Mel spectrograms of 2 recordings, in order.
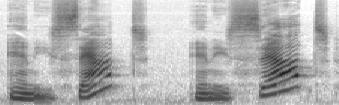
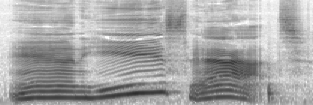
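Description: First: Said in the usual way. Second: Very slow, stretched-out narration; slow drawn-out. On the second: A narrator's reading. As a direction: drag out each word, heavy and tired. Repeated line, slow drawn out.

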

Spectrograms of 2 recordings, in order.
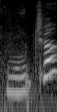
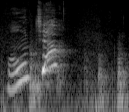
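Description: First: Said in the usual way. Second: Won't ya? pitched much higher and teasing; high playful echo. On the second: Shown as a demonstration. Teacher playfully repeats a reminder to viewers, high teasing echo. Repeats tag question twice.

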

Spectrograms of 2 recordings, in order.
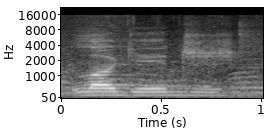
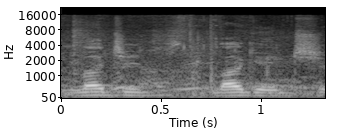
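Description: First: "Luggage" said carefully with a hard g, as corrected; corrected pronunciation. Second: "luggage" slurred like lush-ij, stumbling; mispronounced. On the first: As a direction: say "Luggage" as lug-ij, fixing the earlier lush-ij. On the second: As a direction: mumble "luggage" with a soft zh sound. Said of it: "I don't know English that well". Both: Real, not acted.

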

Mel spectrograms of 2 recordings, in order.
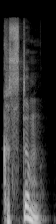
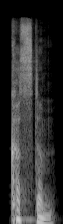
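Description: First: Custom wrongly stressed on the second syllable; cus-TOM, first syllable reduced to schwa; weak cus, stressed tom in custom; reversed stress. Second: Custom stressed on the first syllable; CUS-tom, with a weak schwa in tom. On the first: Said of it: "也就是轻重颠倒". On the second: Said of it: "只不过cus是重读音节". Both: Shown as a demonstration.

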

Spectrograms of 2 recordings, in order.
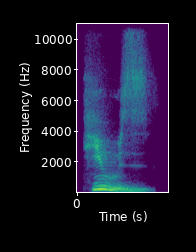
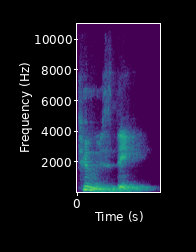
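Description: First: تيوز with a y-glide, "tyooz"; wrong vowel. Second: Tuesday as "TOOZ-day", no y-glide; corrected vowel. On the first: Teacher shows learners the mistake, wrong vowel. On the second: Teacher corrects the word for learners, plain oo. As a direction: say Tuesday with a plain oo, lower pitch. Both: Shown as a demonstration. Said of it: "غلط".

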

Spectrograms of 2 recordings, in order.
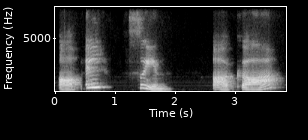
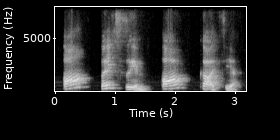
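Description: First: Апельсин, акація split correctly, slow, lower; correct hyphenation demo. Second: Апельсин, акація split wrongly, slow, with a single letter torn off; wrong hyphenation demo. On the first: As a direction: show the right way to split Апельсин and акація, slowly. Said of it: "Треба робити ось так". (повільно, з правильним поділом слів Апельсин, акація) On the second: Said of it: "Не можна робити так". (повільно, з неправильним поділом слів Апельсин, акація) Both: Shown as a demonstration.

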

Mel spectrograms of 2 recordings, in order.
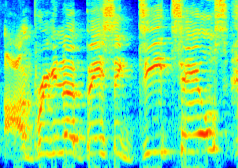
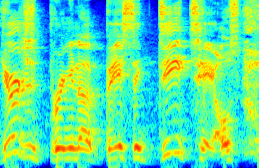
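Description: First: "details" pitched up as an offended question; higher, challenging echo ending on "details"; indignant echo question. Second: Said in the usual way. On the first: Acted. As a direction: throw "details" back higher, in disbelief.

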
